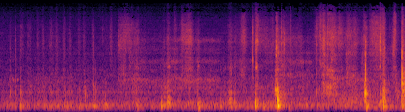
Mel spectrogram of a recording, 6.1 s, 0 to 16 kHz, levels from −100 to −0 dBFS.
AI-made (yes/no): yes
